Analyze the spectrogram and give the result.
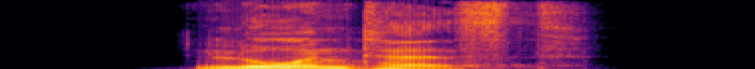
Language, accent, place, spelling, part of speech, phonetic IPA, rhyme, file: German, Germany, Berlin, lohntest, verb, [ˈloːntəst], -oːntəst, De-lohntest.ogg
- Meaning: inflection of lohnen: 1. second-person singular preterite 2. second-person singular subjunctive II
